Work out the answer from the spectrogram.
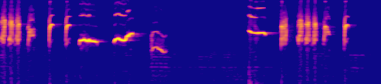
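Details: Orange-headed thrush song recorded as a lure to make birds sing: quick chirp clusters and wavering whistles, a silent pause, then a clear whistle and a fresh run of rapid chirps.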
